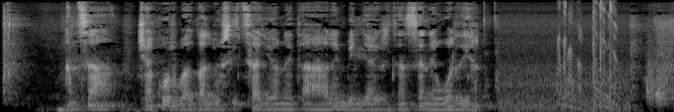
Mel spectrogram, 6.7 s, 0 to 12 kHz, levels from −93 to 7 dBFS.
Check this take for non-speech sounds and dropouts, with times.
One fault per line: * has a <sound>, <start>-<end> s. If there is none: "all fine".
* has a chirp, 5.6-6.3 s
